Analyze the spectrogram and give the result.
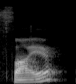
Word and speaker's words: FHIR: And the other one that we talk about is pronounced FHIR, which stands for Fast Healthcare Interoperability Resources. So it's actually FHIR.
